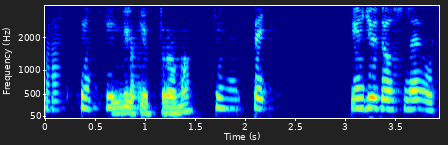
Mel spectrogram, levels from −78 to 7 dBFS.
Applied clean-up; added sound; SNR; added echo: neural mask model DeepFilterNet 3.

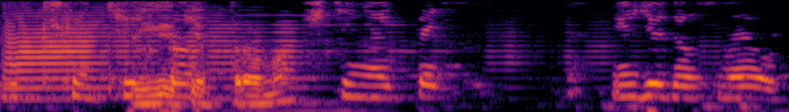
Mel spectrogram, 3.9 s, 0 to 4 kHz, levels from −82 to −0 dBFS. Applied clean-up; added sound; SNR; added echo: classical method WPE with log-MMSE.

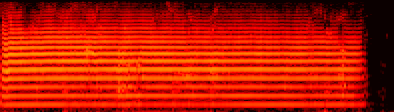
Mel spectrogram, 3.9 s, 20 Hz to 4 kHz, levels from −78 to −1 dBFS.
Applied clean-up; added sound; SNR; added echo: neural separator model SepFormer WHAMR!.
